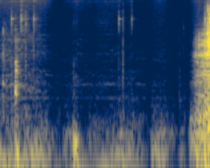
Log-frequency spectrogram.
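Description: Faint, sparse computer mouse clicks tap out a few times in a quiet room, followed by a louder rustling burst at the close.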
